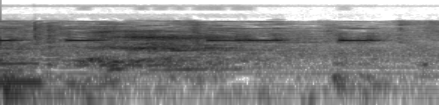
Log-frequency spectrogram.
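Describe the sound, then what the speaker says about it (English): A timer alarm rings with a shrill electronic beeping tone that wavers and repeats over about three seconds, fairly loud and close, with no talk over it. "Let's turn on this alarm here."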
